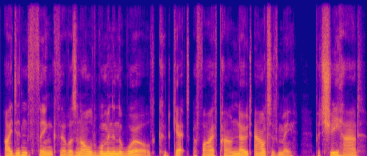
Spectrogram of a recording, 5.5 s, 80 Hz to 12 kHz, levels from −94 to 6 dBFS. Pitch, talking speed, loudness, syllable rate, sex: 135 Hz, 250 wpm, -15 LUFS, 5.1 syllables/s, male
